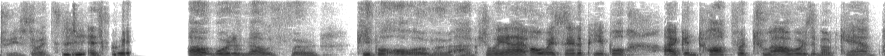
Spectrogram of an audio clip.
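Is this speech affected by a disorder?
Yes: cerebral palsy.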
